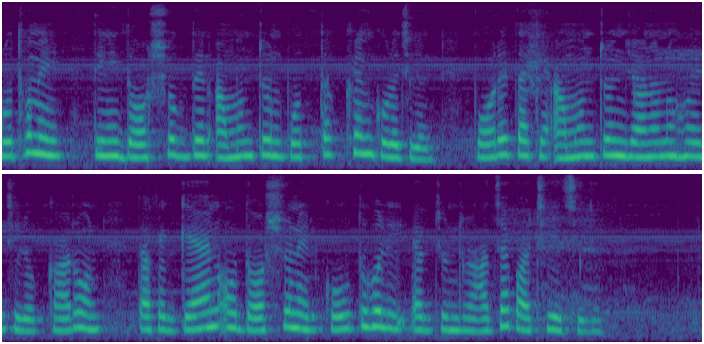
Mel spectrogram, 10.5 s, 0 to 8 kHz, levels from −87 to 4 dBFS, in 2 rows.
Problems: none marked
